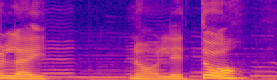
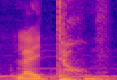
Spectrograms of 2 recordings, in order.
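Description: First: The first vowel is a plain 'e' sound. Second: The first vowel is an 'ai' glide. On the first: This is how the name is properly said. "el apellido pronunciado correctamente" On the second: This is how friends casually call him. "conocido como, por nosotros como Lucho Laito"

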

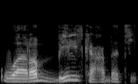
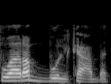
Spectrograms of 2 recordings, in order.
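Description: First: The word rabb ends with an i vowel. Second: The word rabb ends with a u vowel. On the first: It is an oath sworn by the Lord. The speaker calls it right. "تقرأ بالكسرة" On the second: The Lord becomes the subject being described. The speaker calls it wrong. "ما نقرأهاش"

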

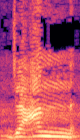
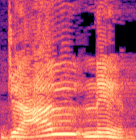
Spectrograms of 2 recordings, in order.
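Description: First: The L merges into the following N sound. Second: The L is clearly pronounced before the N. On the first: The speaker calls it wrong. "ما بتنطقش اللام خالص" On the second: The speaker calls it right. "لازم اوضحها واظهرها تماما"

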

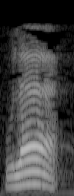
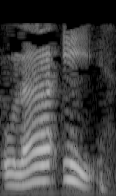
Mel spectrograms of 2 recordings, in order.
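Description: First: The word ends short, with no glottal stop. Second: The word is lengthened, with a glottal stop. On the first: "dengan qasr" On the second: "memanjangkan ula dengan dikatakan ula'i dengan dikasih tam hamzah"

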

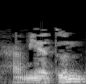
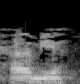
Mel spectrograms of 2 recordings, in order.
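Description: First: The word ends with a t and -un ending. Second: The word ends with a soft h sound.

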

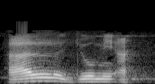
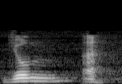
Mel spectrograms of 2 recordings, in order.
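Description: First: The m is followed by an i vowel. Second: The m is followed by no vowel. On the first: This is a reading reported by az-Zajjaj. "dikasokan mimnya" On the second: This is a reading attributed to al-A'mash. "Kadang-kadang mimnya disukun"

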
